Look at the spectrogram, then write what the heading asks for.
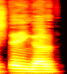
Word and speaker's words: Schteingart: Estamos con Daniel Steingard, eh sociólogo y director de planificación productiva en fundar y profesor universitario.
